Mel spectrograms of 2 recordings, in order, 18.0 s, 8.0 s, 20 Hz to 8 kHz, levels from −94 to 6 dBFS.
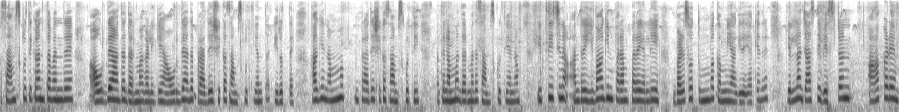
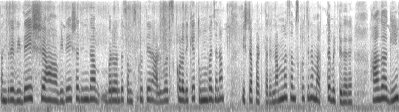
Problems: none marked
